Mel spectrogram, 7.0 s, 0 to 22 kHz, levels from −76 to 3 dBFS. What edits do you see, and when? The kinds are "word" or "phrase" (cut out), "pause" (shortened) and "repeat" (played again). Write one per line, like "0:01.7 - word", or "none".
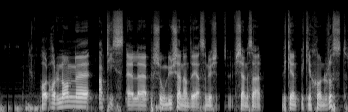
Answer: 0:02.5 - word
